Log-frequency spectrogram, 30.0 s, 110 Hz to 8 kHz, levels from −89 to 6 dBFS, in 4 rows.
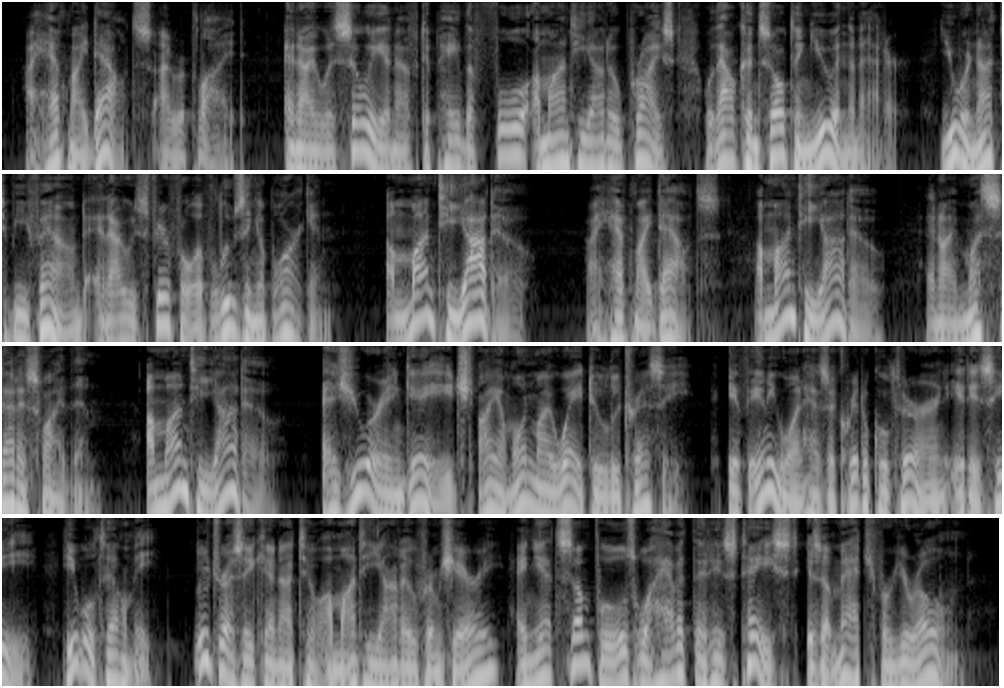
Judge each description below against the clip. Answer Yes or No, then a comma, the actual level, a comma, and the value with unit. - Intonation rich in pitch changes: Yes, wide, 6.8 semitones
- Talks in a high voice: No, low, 105 Hz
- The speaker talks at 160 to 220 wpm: Yes, average, 190 wpm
